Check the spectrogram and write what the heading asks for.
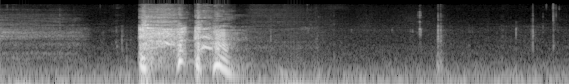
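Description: A man coughs twice in quick succession about a second in, loud and harsh, on a bite of crunchy pretzel-filled candy, after a short breathy hiss at the start.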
